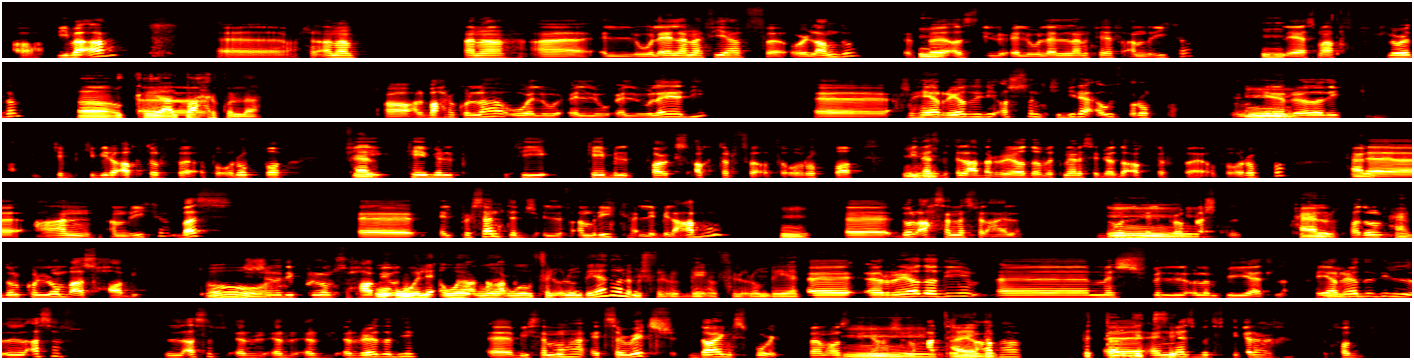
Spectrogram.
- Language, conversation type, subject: Arabic, unstructured, إيه نوع الفن اللي بيخليك تحس بالسعادة؟
- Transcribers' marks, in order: sniff; tapping; in English: "cable"; in English: "cable parks"; in English: "الpercentage"; in English: "الprofessionals"; in English: "it's a rich dying sport"; in English: "بتتارجت"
